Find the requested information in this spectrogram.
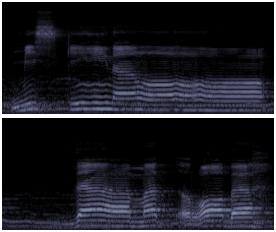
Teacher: آخر میں نون کے اوپر 2 زبر ہے، لہٰذا نون میں اخفا کریں گے، یہ ان کے ناک میں آواز لے جائیں گے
